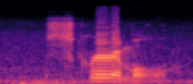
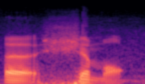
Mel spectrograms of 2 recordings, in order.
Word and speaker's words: Schimmel: And in the final position, the angry idiot, Derek Scrimmel, out of California in the 96 car. I believe it's pronounced Schimmel. I'm sorry. It just popped up on my screen. It's a common mistake.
